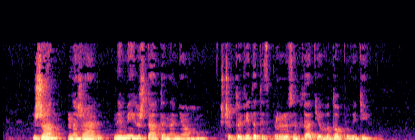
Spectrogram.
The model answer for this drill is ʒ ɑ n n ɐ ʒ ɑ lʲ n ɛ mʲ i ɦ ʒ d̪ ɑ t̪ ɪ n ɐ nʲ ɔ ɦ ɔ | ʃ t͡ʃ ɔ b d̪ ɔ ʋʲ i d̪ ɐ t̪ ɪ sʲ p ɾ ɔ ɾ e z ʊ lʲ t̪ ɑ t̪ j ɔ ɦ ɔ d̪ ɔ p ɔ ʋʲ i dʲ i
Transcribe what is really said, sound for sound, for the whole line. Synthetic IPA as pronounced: ʒ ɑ n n ɐ ʒ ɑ lʲ n ɛ mʲ i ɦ ʒ d̪ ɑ t̪ ɪ n ɐ nʲ ɔ ɦ ɔ | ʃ t͡ʃ ɔ b d̪ ɔ ʋʲ i d̪ ɐ t̪ ɪ sʲ p ɾ ɔ ɾ e z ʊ lʲ t̪ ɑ t̪ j ɔ ɦ ɔ d̪ ɔ p ɔ ʋʲ i dʲ i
